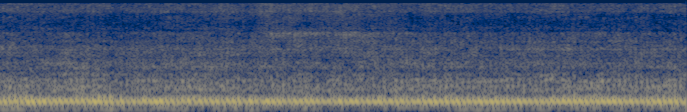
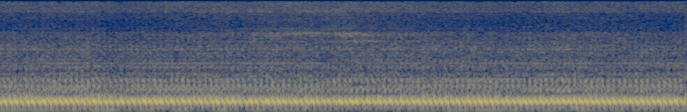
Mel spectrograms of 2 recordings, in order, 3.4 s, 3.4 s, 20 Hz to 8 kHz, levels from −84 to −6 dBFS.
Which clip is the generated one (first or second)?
first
